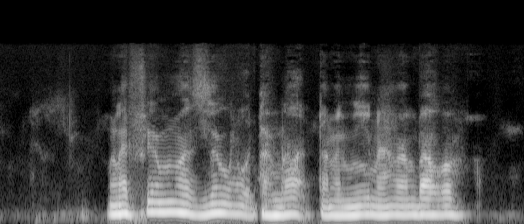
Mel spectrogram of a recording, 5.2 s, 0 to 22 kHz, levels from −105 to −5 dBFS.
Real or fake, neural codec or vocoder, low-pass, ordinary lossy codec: fake; codec, 24 kHz, 1 kbps, SNAC; 10.8 kHz; MP3, 96 kbps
